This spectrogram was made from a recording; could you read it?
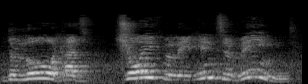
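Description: Slow, echoey man reading a story theatrically. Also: very high voice. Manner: expressive, dramatic, with emphatic swells and hushed drops. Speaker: story reader. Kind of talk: theatrical live reading of a comic historical monologue. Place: live reading event in a venue. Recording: echoey live room, distant mic, noisy ambience.

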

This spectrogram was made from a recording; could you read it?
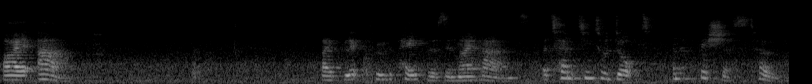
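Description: A woman reading literary fiction aloud at a live event, with measured, deliberate phrasing. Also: mid-range voice, expressive. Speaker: story reader. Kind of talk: scripted literary narration, read live. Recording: echoey pub room, noisy live recording.

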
